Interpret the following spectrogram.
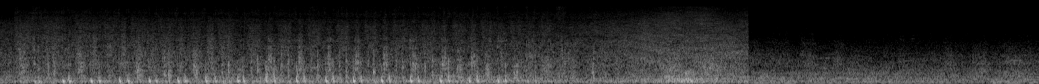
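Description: Pressure-washer jet spraying the steel rear panel and mud flap of a cargo truck, a loud rushing spray with rapid pulsing. About seven and a half seconds in the sound turns quieter and duller.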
